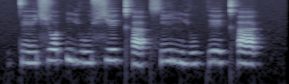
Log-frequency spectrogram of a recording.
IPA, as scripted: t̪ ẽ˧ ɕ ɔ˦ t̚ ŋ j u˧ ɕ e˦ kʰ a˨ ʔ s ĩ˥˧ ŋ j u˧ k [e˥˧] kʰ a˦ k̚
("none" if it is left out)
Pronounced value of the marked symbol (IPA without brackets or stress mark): e˥˧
